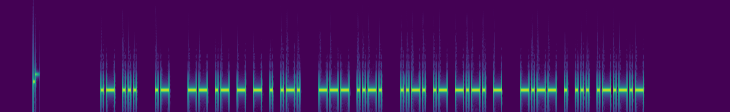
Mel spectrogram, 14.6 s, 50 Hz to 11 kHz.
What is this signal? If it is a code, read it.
Morse code, heard as a keyed tone, about 21 wpm, 700 Hz. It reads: AS A MATTER OF FACT YES.
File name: practice / 22wpm / Sentences with 4-Word Phrases - 22wpm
